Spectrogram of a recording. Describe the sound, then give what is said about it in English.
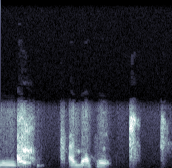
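Coughing from someone on a call who has not muted: a few short, harsh, rough bursts separated by brief pauses, with some voiced throat sound at the start. “if you want to cough, please mute. I can't talk when you're coughing.”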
